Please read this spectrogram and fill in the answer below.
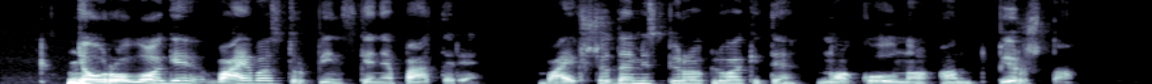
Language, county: Lithuanian, Panevėžys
